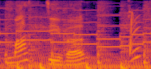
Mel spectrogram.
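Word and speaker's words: Mothiva: go with kaboom and my fever is a math Diva which is how the name is pronounced and she is based off a silkworm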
